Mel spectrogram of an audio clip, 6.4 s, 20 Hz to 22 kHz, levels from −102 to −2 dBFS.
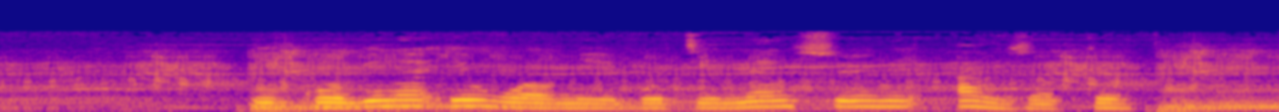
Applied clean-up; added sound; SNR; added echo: none; Guitar; 11 dB; none.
